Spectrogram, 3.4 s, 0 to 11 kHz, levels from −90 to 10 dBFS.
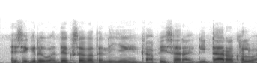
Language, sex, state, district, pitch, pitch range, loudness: Hindi, male, Bihar, East Champaran, 85 Hz, 85-95 Hz, -21 LUFS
